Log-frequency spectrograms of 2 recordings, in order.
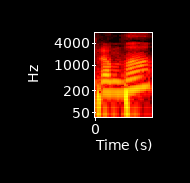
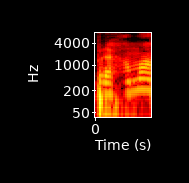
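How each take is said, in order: First: The h sound comes after the m. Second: The h sound comes before the m. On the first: The speaker calls it wrong. "लोग कहते हैं ब्रह्मा, तो ब्रह्मा नहीं" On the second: The speaker calls it right. "शुद्ध शब्द ब्रह्मा होता है"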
